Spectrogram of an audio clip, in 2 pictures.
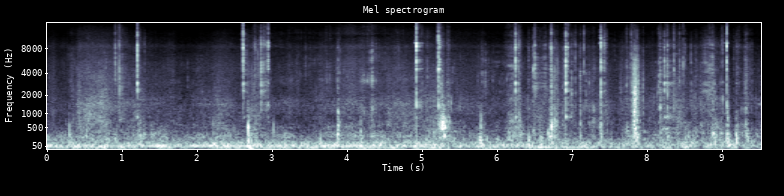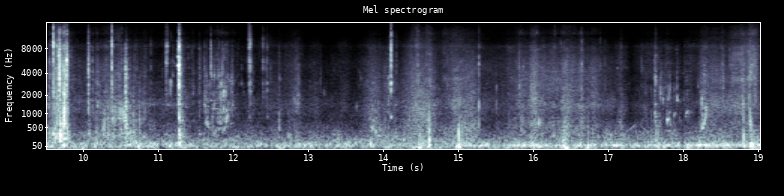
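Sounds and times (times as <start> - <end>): steady low rumble: 0.0 - 19.0
handling clicks scrapes and knocks: 0.8 - 1.4, 2.5 - 12.6, 13.9 - 16.8.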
